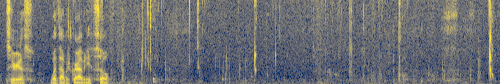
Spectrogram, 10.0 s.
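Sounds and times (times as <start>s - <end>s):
soft chewing: 2.2s - 10.0s.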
